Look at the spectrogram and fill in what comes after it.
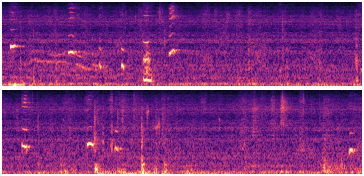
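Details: Three-week-old Rough Collie puppies whimpering: short, high, squeaky peeps, some slightly falling in pitch, scattered irregularly every second or so, over soft rustling and handling noises.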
